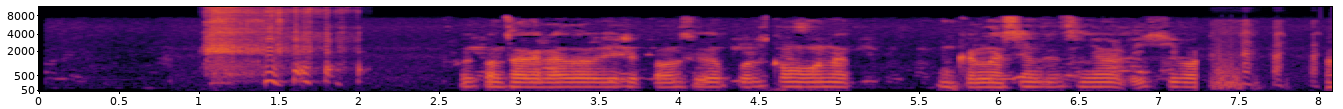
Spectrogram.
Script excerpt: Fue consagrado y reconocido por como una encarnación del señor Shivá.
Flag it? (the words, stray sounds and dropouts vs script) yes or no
yes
